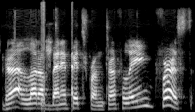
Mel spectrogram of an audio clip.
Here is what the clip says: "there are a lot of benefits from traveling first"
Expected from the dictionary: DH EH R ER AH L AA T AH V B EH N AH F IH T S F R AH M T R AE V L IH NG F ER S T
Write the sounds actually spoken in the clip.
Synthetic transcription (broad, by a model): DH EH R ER AH L AA T AH V B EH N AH F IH T S F R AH M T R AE F L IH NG F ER S T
